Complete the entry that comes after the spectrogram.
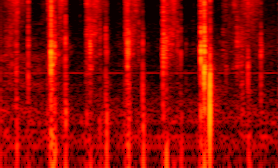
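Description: Tarot cards are shuffled by hand during a reading, giving a series of crisp riffling snaps and soft slaps in an uneven rhythm, close and fairly quiet with no speech.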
